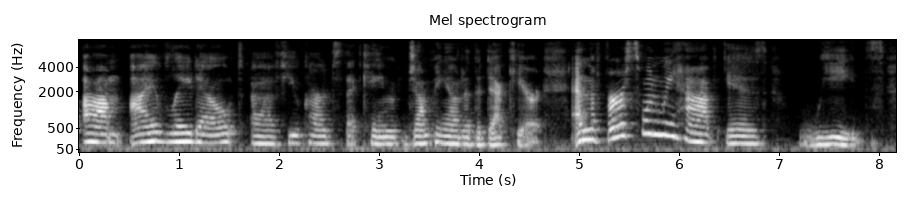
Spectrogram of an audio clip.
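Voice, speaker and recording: Middle-aged woman, low voice going a bit hoarse, chatty podcast host, lots of ums and giggles. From Canada. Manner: chatty, laughs often, many ums. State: losing her voice, a bit hoarse. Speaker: podcast host and card reader. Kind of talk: casual oracle card reading podcast.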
